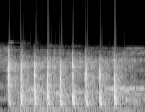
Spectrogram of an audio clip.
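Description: Loud, insistent knocking on a door: a quick, steady series of about nine firm raps, evenly spaced, with no voices.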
